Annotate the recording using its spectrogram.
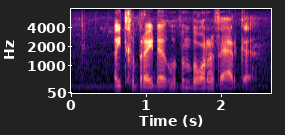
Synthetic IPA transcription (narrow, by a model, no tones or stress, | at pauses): œɥtχəbrɛjdəʔuəpənbɑːɾəværkə̰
